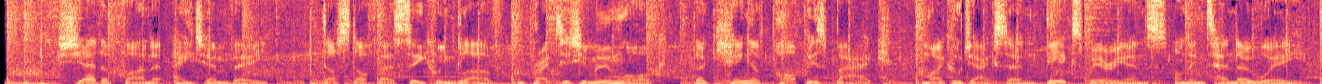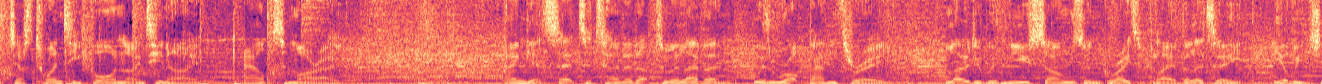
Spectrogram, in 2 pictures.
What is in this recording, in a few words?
ad national radio spot; HMV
